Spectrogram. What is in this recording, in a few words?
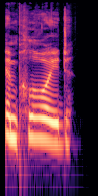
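"employed", American English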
